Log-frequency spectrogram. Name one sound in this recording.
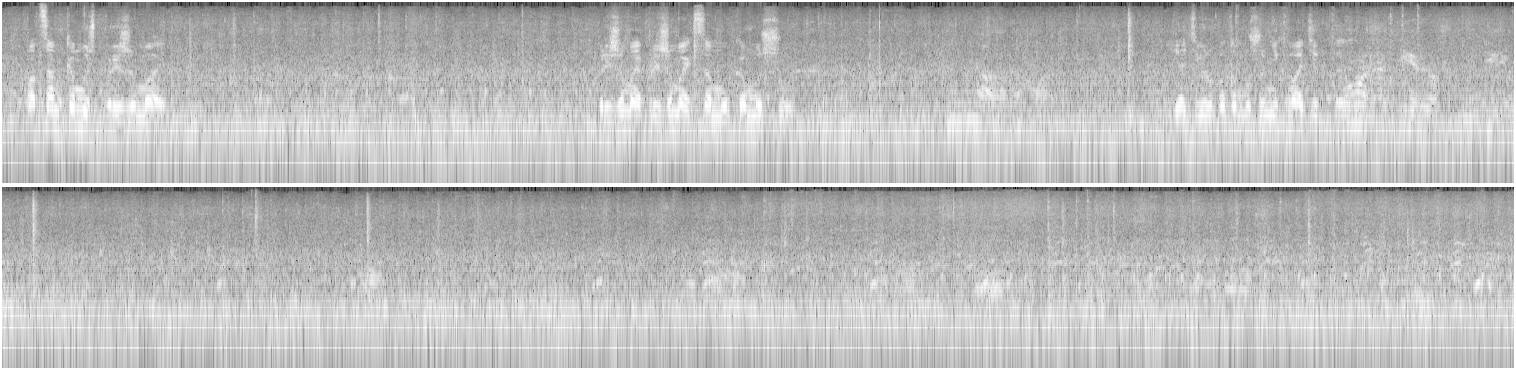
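Water splashes softly against a boat's hull.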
